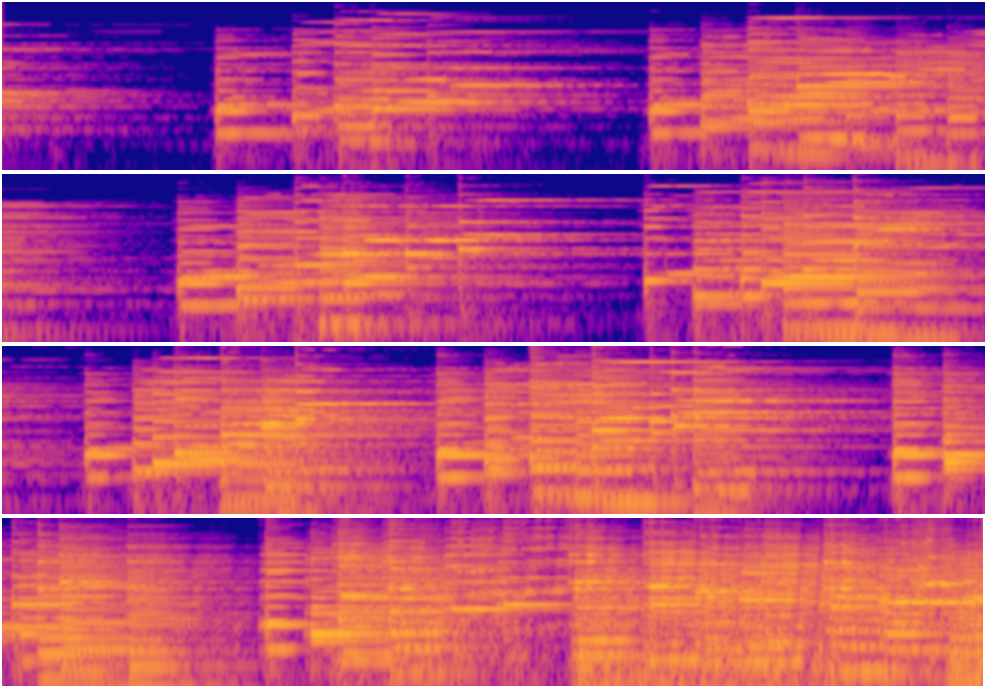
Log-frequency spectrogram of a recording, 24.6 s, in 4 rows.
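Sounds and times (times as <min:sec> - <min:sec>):
computer piano: 0:00.0 - 0:24.5.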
